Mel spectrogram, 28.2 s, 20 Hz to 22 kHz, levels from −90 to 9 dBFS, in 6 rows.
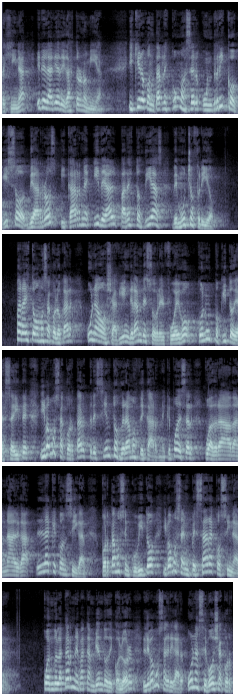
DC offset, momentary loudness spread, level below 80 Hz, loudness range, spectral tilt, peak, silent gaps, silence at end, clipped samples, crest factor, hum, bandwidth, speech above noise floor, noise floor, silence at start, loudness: under 0.1%; 6 LU; -60 dBFS; 1 LU; -5 dB/octave; 0 dBFS; none; 0 s; under 0.1%; 14 dB; none; 16.5 kHz; 42 dB; -57 dBFS; 0 s; -15 LUFS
